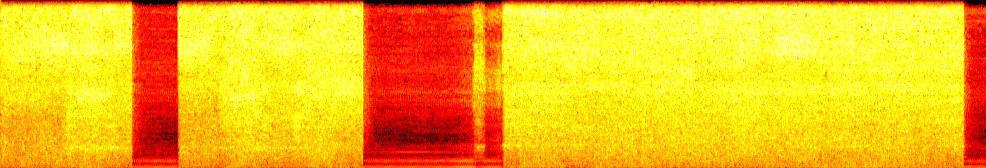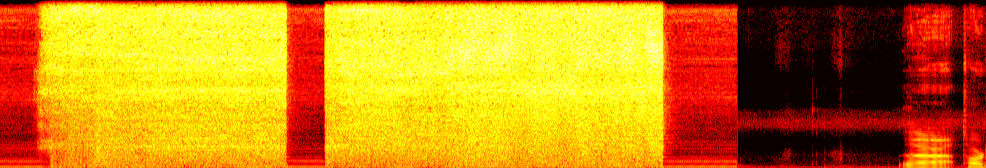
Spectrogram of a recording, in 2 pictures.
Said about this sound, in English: I like to use an air compressor to blow all the excess oil out.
